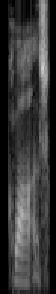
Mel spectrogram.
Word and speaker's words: QoS: quality of service settings quality of service is usually abbreviated to qos and often pronounced claws in the 2012 r2 server series there are two places you can apply quas the first is networking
